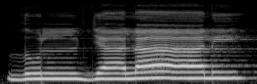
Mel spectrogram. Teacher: Alif lam-nya dinamakan alif lam qamariyah. Sebab alif lam menghadapi huruf qamariyah yaitu jim. Cara bacaannya jelas.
